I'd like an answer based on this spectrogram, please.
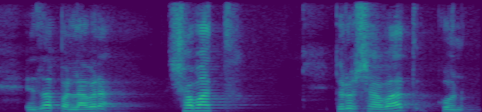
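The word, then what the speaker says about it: שבת: O sea que ¿cómo se pronuncia? Shabbat. O sea, es una V dental. ¿Cómo se dice así? Cuando haces así, V, porque esta es de labial, ¿no? V, Shabbat.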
